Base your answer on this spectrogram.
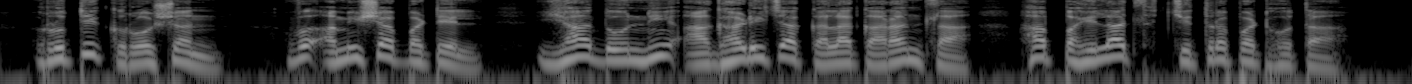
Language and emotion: Marathi, neutral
